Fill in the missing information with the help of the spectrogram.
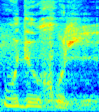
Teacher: muncul suara harakat harakat antara fathah dengan kasrah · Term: qalqalah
